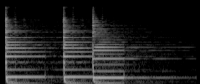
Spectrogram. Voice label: chinese solo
